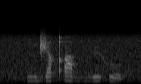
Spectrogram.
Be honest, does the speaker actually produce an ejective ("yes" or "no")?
yes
